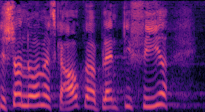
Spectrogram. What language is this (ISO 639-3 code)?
dan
